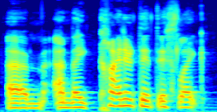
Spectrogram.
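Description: A woman co-hosting a podcast with a croaky voice, chatting loosely and enthusiastically. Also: sits low, normal speed. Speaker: podcast co-host. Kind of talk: casual chat.

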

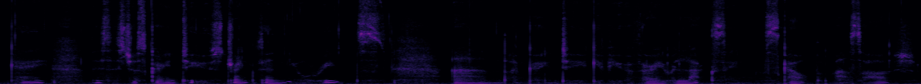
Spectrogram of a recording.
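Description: Woman, soft close-mic whisper, unhurried and reassuring hairdresser for ASMR; very slow delivery. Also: lowish voice. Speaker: ASMR creator playing a hairdresser.

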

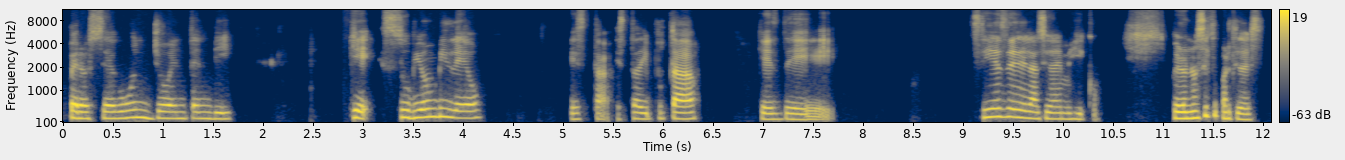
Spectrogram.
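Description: A woman's voice: mid-range voice, a little mellow, no echo, studio quality. A young woman in casual chat, indignant and swearing freely. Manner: indignant, swearing, retells others with quoted voices.

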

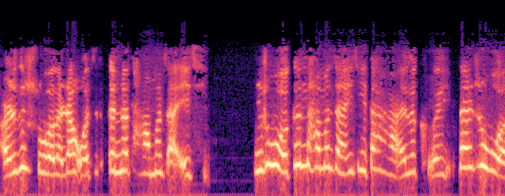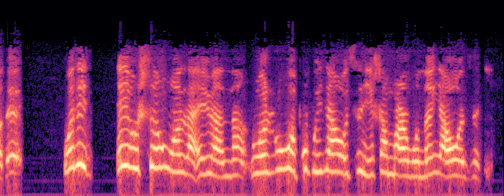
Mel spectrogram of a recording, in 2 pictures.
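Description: Middle-aged woman caller, high voice, rambling and distressed, dry dull lo-fi line. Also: dry recording. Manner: rambling, upset storytelling. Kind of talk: phone-in advice call.

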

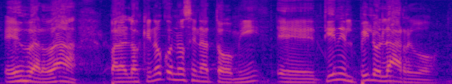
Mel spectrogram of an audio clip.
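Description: Argentine guy in his 20s hosting radio, kinda high voice, easygoing, asking lots of questions. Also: animated, moderate pace, fairly bright tone. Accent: Argentine Spanish. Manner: friendly, easygoing, curious questions. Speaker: radio host. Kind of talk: casual radio chat.

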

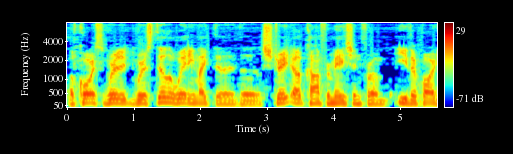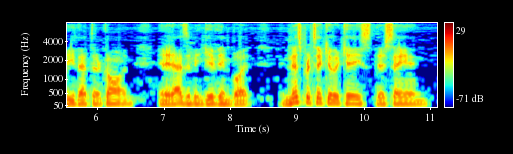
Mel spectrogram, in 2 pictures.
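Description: A man's voice: medium pitch, steady tone, a little slow. A man co-hosting a podcast, chatting informally through news with repeated phrases and some swearing. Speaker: podcast co-host. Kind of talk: casual wrestling news chat.

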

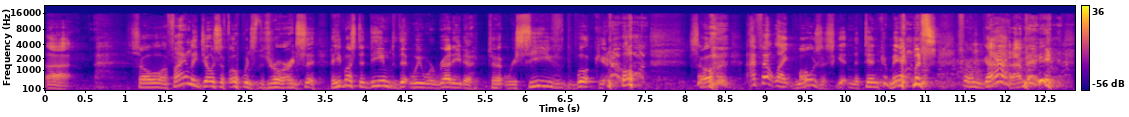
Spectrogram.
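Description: Animated, laughing storyteller man, older. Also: a little high, unhurried, husky. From Flint, Michigan. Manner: profane, self-mocking storyteller who laughs often. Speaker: recovery speaker. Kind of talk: storytelling share at a recovery retreat.

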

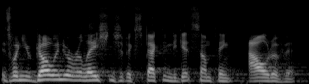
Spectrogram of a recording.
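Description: A man's voice: high voice, racing, in a large hall. A man in his thirties preaching a conversational sermon as a pastor, acting out everyday dialogue to make his points.

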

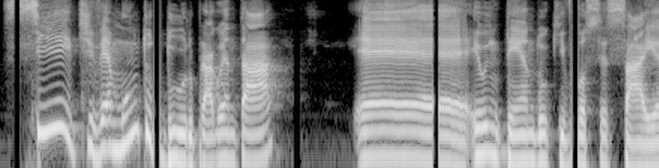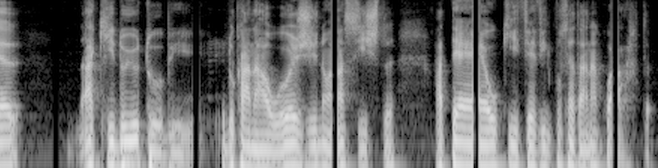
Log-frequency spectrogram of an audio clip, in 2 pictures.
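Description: A Brazilian man with a Brazilian Portuguese accent hosts a livestream podcast in a casual, playful way, reading viewers' messages. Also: slow. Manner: animated, playful, jumps in pitch when reading names. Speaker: podcast host reading live chat.

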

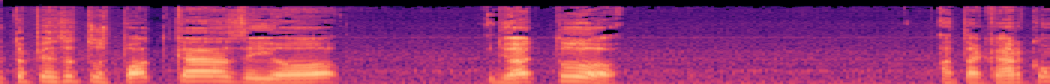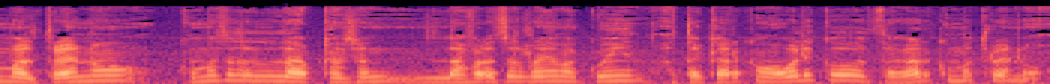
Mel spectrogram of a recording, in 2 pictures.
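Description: A man's voice: high-pitched, vocal fry, a little mellow. A young man telling a casual story, full of slang and swearing. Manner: slangy, swears often, says "güey" constantly. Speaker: podcaster.

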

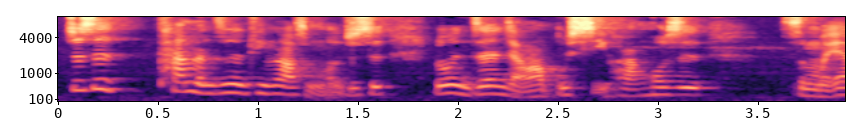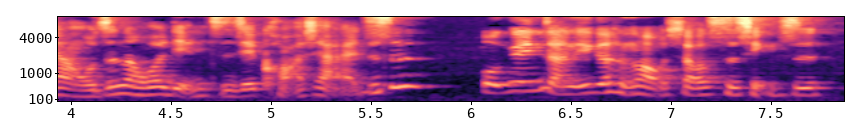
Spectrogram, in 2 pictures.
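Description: This is a young woman who talks very fast in casual chat. She tells animated stories and fills her speech with plenty of fillers. Her pitch sits in an ordinary middle range. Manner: animated storyteller, heavy use of fillers.

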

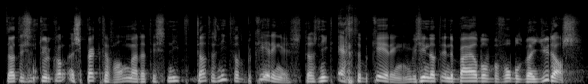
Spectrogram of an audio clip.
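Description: A man's voice: a little high, very fast, warm tone. A man preaching an informal sermon, conversational, with many fillers and self-corrections and questions to the congregation. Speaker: lay preacher.

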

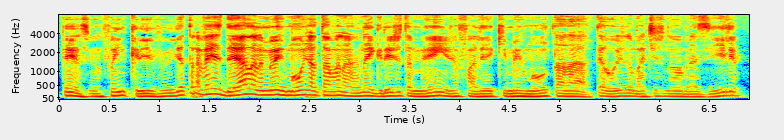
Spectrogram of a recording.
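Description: A man's voice: fairly low pitch, fast talker, warm tone. A young Brazilian man, a youth ministry leader, telling a heartfelt, tearful testimony on a podcast in a casual, slangy way.

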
